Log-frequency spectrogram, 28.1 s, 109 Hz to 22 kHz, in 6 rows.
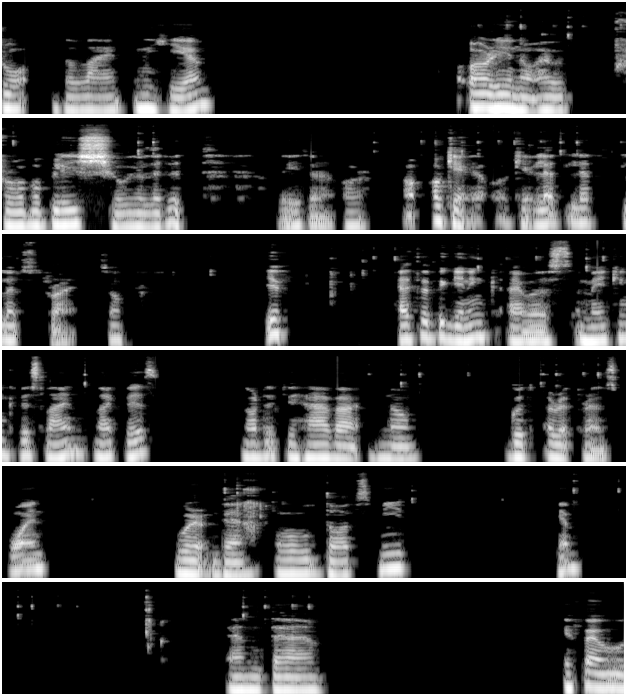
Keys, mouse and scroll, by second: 2.4 alt+middle click, 2.6 alt+click, 2.7 alt+middle click, 3.4 alt+right click, 3.7 alt+middle click, 4.0 alt+right click, 4.2 alt+click, 4.6 alt+middle click, 5.1 right click, 7.4 alt+click, 7.7 alt+middle click, 8.1 alt+click, 8.3 alt+middle click, 8.6 alt+right click, 8.8 alt+click, 10.1 alt+click, 11.6 ctrl+shift+x, 12.1 alt+middle click, 13.3 alt+middle click, 17.0 alt+click, 17.3 alt+middle click, 18.0 alt+click, 18.4 alt+middle click, 18.6 alt+right click, 20.8 Return, 21.2 scroll down 1, 21.7 alt+click, 22.1 alt+middle click, 22.4 alt+click, 23.1 alt+middle click, 23.5 alt+click, 23.8 alt+middle click, 24.1 alt+right click, 25.5 alt+middle click, 25.8 alt+right click.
